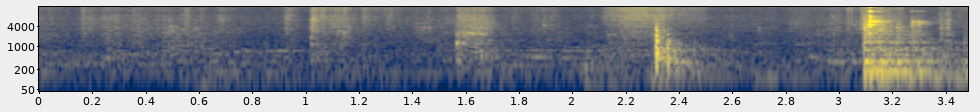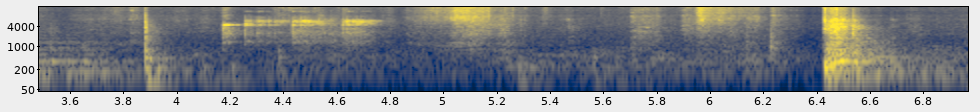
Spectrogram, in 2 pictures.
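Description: Sharp knocks and clinks of cups and objects set down on a wooden desk: a few separate hits, the loudest near the end.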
